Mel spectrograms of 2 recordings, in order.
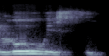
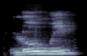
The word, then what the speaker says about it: Louis: you understand i believe some people call this money lewis but um i don't think it should be pronounced that we are talking about louie monty lewis so i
